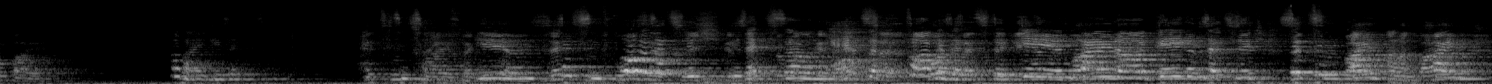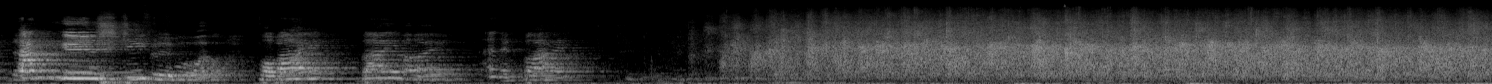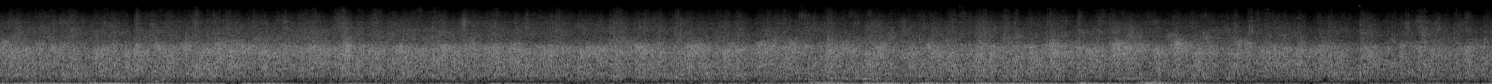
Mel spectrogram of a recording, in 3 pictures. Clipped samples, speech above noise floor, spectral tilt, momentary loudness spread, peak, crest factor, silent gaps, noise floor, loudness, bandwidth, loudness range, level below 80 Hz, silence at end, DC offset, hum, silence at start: under 0.1%; 24 dB; -2.5 dB/octave; 10 LU; -10 dBFS; 20 dB; none; -52 dBFS; -28 LUFS; 17.5 kHz; 9 LU; -48 dBFS; 0 s; under 0.1%; none; 0 s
